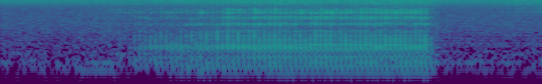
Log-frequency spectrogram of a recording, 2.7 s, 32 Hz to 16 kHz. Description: Our 2 year old brindle boxer snores louder than any dog or human we have had in the house.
